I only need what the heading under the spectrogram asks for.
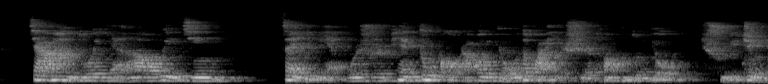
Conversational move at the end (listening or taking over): taking over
